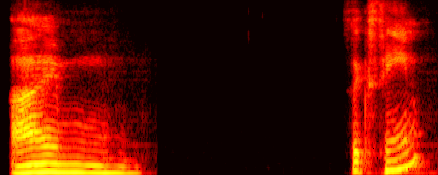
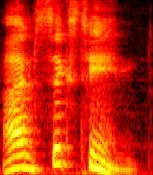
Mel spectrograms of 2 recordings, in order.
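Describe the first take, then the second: First: The voice rises at the end. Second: The voice falls at the end. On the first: The speaker sounds unsure of the answer. The speaker calls it wrong. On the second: The speaker states the answer firmly. The speaker calls it right.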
